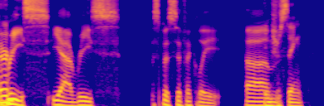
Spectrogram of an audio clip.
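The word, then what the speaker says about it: Rhys: oh is is is Reese Reese I it's Reese yeah Reese specifically um interesting anyway I have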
